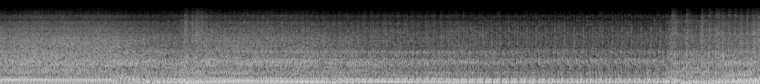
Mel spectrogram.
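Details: Toro Timecutter SS5000 zero-turn (model 74731), Toro-branded Loncin engine, after carburettor replacement: steady even drone with low chugging beat around three a second, no misses; running smoothly.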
